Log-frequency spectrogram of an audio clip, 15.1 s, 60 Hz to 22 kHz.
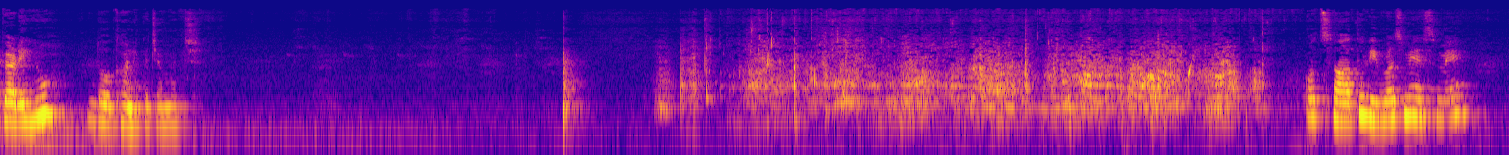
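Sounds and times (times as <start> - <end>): spoon stirring liquid in metal pan: 6.5 - 12.9.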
